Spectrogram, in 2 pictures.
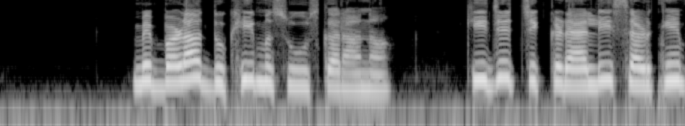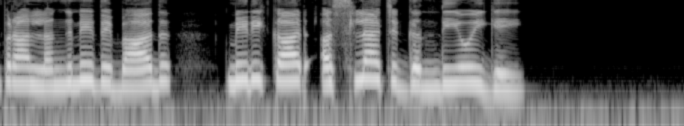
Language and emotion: Dogri, sad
